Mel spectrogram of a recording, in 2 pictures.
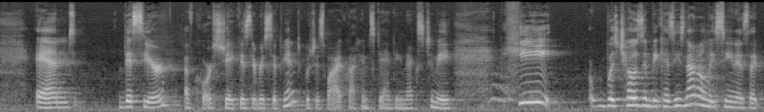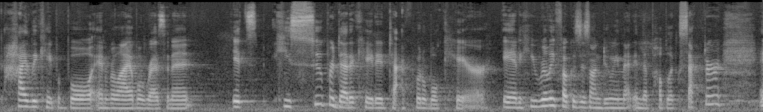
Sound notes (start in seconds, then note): none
